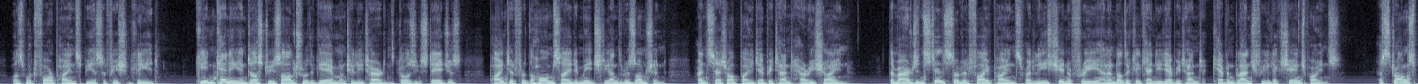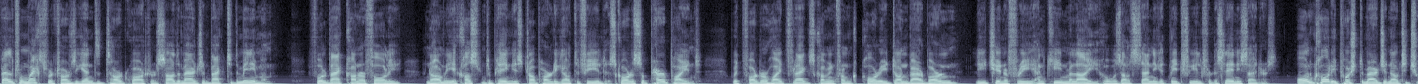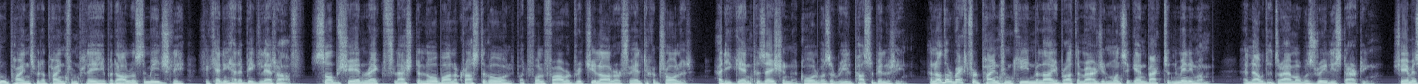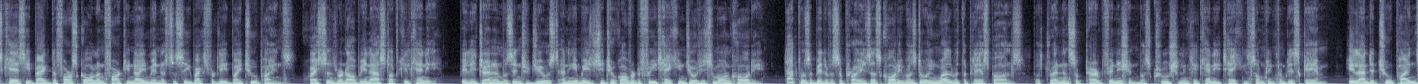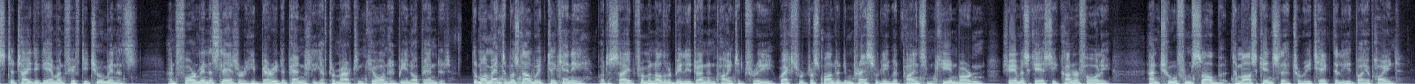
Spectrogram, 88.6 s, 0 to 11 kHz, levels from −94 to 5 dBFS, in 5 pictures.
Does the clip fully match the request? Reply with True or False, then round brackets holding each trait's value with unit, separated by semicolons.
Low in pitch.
True (125 Hz)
